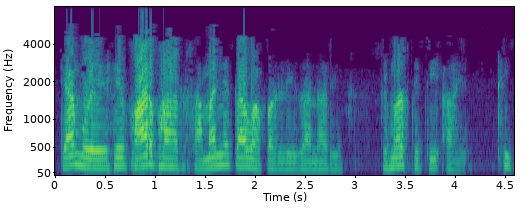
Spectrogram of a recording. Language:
Marathi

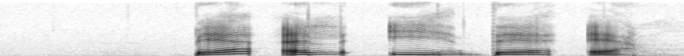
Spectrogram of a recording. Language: Norwegian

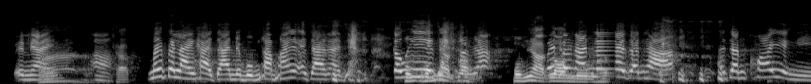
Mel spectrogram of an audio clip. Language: Thai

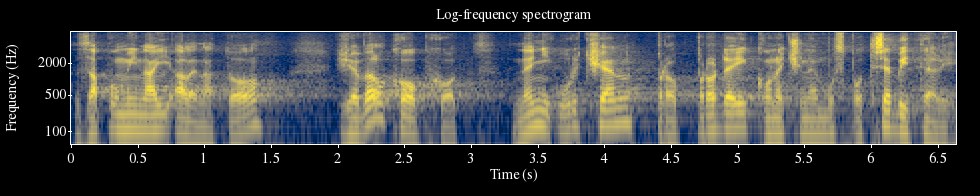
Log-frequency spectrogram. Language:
Czech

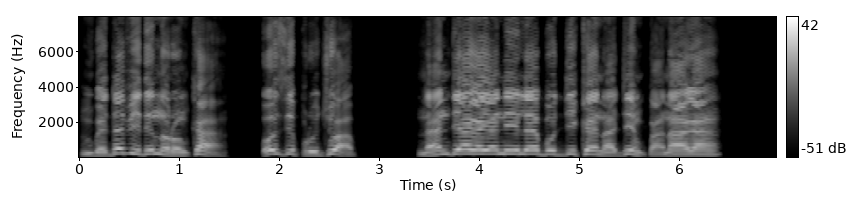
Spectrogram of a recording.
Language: Igbo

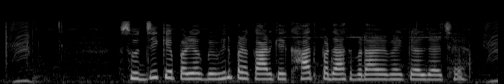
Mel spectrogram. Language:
Magahi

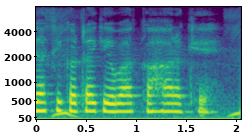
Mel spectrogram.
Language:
Magahi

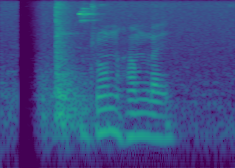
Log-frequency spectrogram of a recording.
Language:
Bangla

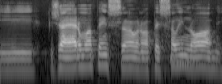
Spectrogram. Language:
Portuguese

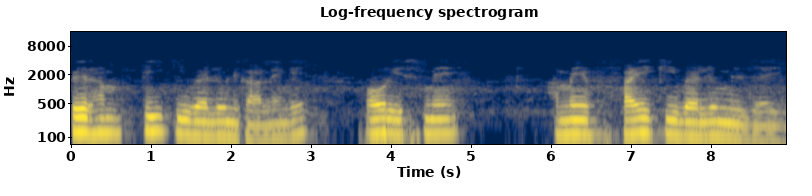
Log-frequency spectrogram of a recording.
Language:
Hindi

